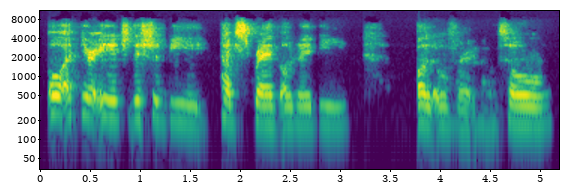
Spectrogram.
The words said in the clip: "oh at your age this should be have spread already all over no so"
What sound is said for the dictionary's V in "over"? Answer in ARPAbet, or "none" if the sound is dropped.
V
